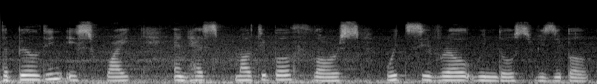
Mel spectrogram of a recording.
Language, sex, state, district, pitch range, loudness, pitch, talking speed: English, female, Nagaland, Dimapur, 165-195 Hz, -17 LUFS, 180 Hz, 110 wpm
